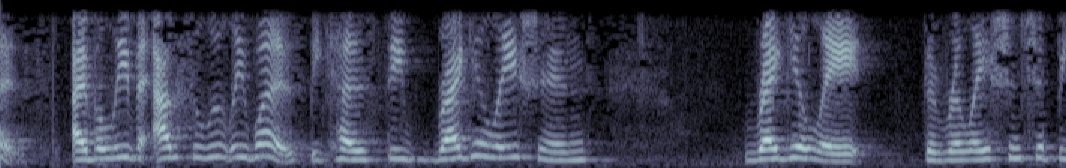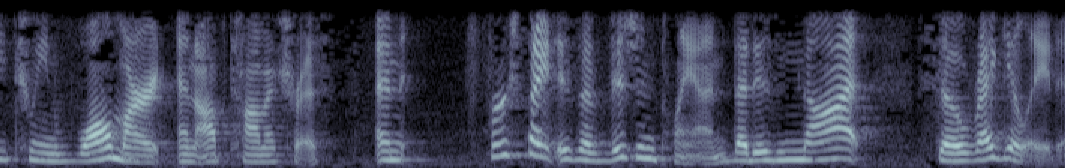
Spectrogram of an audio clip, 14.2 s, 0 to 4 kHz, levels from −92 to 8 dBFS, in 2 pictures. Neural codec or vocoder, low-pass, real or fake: none; 3.6 kHz; real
